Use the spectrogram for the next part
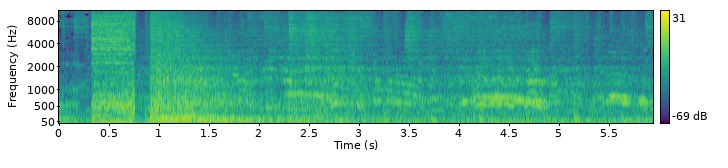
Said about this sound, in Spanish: Normalistas de Ayotzinapa lanzan petardos al campo militar 1 en Ciudad de México.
